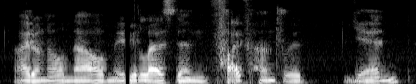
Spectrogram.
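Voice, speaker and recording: A man with a Brazilian accent, fairly low in pitch, at a very slow pace, with noticeable background noise. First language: Brazilian Portuguese. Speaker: English teacher. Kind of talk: interview. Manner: halting.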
